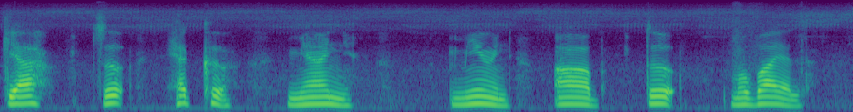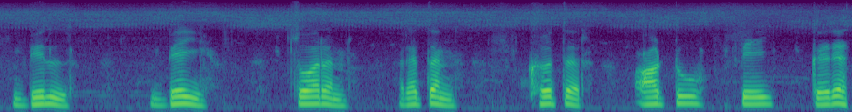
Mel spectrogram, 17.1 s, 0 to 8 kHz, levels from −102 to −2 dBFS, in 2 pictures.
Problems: none marked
